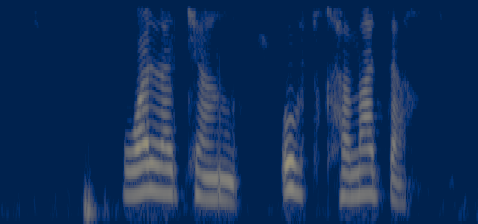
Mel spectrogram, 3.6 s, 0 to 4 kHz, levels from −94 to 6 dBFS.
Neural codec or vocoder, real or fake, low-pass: codec, 16 kHz, 8 kbps, FunCodec, trained on LibriTTS, 25 frames a second; fake; 3.6 kHz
